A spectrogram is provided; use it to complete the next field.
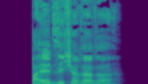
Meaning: inflection of ballsicher: 1. strong/mixed nominative/accusative feminine singular comparative degree 2. strong nominative/accusative plural comparative degree
- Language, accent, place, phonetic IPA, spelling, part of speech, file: German, Germany, Berlin, [ˈbalˌzɪçəʁəʁə], ballsicherere, adjective, De-ballsicherere.ogg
